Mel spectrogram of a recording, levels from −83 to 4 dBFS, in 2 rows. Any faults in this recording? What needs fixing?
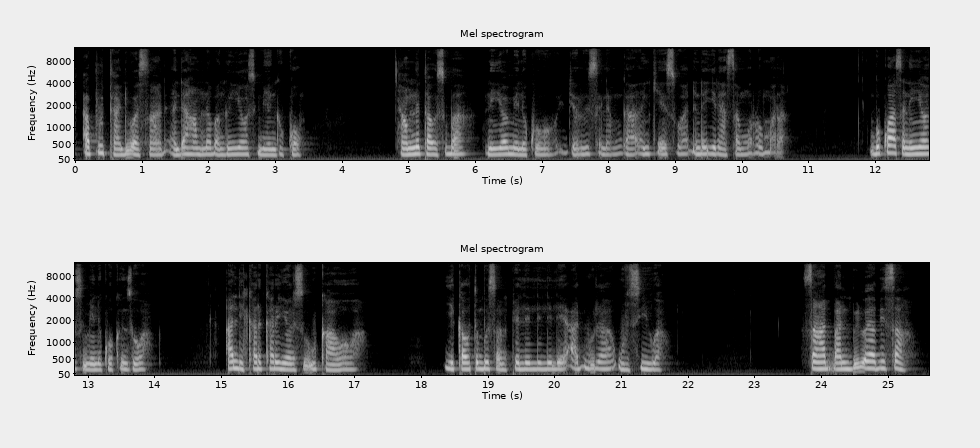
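No faults found; nothing here needs fixing.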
